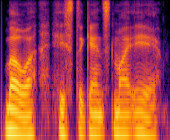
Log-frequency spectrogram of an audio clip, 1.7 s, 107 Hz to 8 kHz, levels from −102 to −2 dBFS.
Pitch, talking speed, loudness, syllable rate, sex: 115 Hz, 175 wpm, -18 LUFS, 5.1 syllables/s, male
